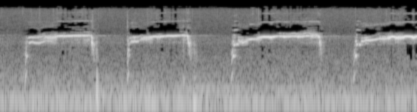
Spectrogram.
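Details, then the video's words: High, thin squees from a bald eagle chick begging as a parent arrives with a fish at Big Bear Lake: four long whistled notes, each starting with a rising flick and ending in a sharp fall. "Simba in for Mom's fish delivery."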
